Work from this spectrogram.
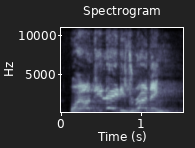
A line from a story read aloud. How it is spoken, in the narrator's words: Sergeant Petrov shouted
